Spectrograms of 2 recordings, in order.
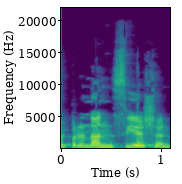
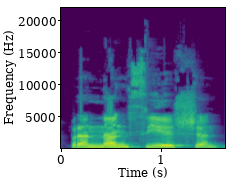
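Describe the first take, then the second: First: Said in the usual way. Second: प्रोनंसिएशन spoken slowly, each syllable clear; careful pronunciation. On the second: Shown as a demonstration. Teacher modelling प्रोनंसिएशन slowly for students. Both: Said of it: "ma'am ने क्या बोला".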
